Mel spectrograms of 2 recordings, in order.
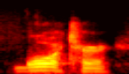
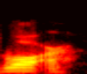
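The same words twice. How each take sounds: First: It is said with every sound fully pronounced. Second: It is said in a Dublin accent, sounds dropped.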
